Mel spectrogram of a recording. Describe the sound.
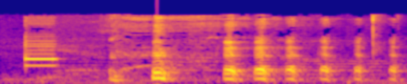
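A telephone keypad tone sounds once as a number is dialed, followed by a run of short, uneven tonal blips of varying pitch.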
